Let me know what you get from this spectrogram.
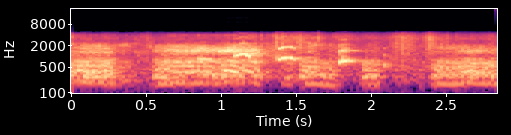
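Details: Puppies at dinnertime in a pen, taking their meal seriously: a rough, rumbling growl swells over about two seconds, broken by short squeaky whines and yips near the end.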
